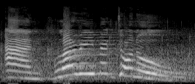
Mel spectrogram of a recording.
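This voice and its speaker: High-voiced woman announcing at a show. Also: wildly swooping pitch, a bit bright. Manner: slow, declamatory announcing of names. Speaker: ring announcer. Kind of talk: public-address announcing. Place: large indoor exhibition hall. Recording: crowd and hall noise.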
